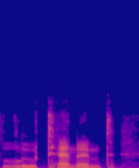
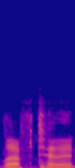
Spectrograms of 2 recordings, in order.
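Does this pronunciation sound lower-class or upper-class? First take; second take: lower-class; upper-class. First: It is said with a lower-class pronunciation. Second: It is said with an upper-class pronunciation. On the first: The speaker belongs to the lower classes. "the lower classes pronounce it as lieutenant" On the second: The speaker belongs to the higher classes. "the higher classes pronounces it as lieutenant"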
